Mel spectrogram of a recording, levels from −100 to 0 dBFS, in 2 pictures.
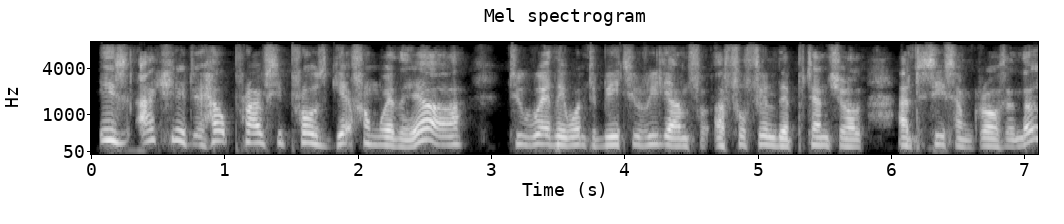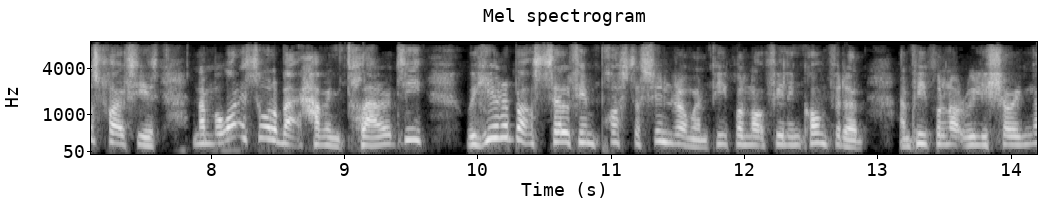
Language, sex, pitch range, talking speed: English, male, 155-225 Hz, 230 wpm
